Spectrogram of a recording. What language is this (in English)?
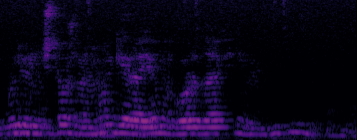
Russian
